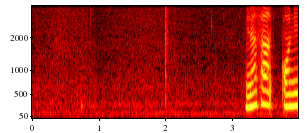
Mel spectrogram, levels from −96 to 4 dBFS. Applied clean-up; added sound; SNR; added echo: none; none; none; none.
